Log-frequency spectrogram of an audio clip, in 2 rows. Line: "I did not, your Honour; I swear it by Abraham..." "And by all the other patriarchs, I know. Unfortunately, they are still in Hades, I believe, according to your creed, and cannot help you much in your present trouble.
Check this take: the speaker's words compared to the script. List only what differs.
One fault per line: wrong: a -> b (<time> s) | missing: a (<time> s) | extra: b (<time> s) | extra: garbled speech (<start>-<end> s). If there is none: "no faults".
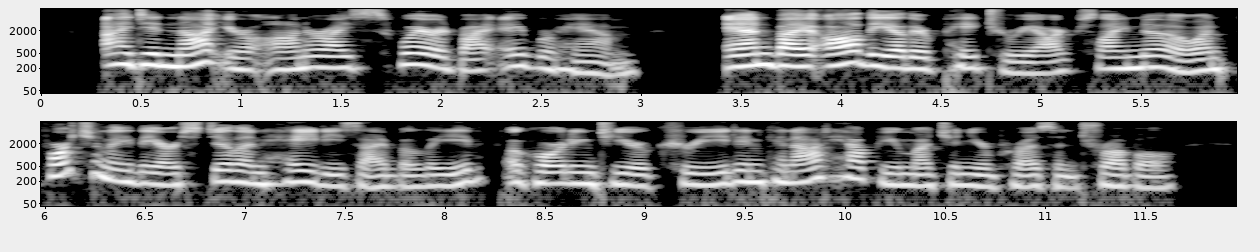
no faults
